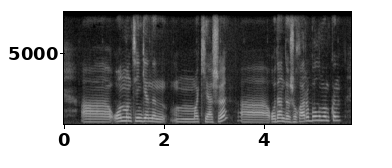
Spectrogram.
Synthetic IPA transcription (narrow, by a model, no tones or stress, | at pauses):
əwʔo̞nmənt̪ʰe̞ŋɡʲe̞nɪŋmakʲijaʒəəwʔo̞d̪ɑnd̪ɑʒo̞ʁɑɾəbolˠuwumʏmkʲɪn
